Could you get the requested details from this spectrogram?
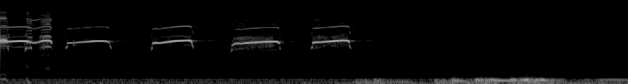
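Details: Osprey at a Charlo, Montana nest filmed by live camera on 2 September 2023 at 16:03: a few quick shrill chirps, then four spaced whistled notes, followed by low rumbling background sound.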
